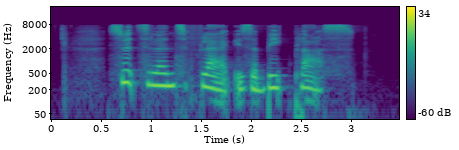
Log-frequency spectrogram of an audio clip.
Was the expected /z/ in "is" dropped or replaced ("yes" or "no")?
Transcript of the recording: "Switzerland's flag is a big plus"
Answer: no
